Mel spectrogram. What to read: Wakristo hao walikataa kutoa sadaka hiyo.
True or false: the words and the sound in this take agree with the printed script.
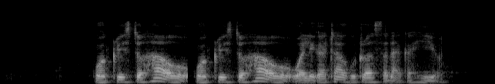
false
